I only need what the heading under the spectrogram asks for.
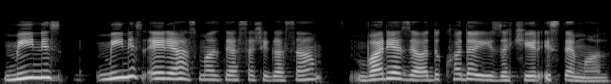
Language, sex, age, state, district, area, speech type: Kashmiri, female, 18-30, Jammu and Kashmir, Baramulla, rural, spontaneous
